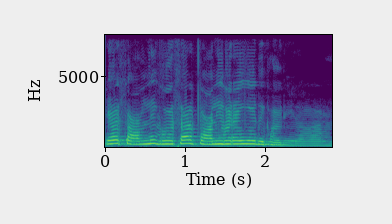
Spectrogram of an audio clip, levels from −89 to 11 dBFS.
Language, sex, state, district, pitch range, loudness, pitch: Hindi, male, Bihar, Gaya, 165-235 Hz, -11 LUFS, 230 Hz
